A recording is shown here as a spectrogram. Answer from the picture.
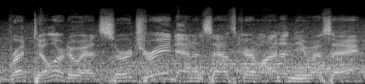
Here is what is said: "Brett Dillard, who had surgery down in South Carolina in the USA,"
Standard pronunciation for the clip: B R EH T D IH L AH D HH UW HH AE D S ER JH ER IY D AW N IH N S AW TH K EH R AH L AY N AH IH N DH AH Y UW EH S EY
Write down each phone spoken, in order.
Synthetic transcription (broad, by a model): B R EH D IH L AH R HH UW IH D S ER JH ER IY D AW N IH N S AW TH K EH R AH L AY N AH IH N DH AH Y UW EH S EY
